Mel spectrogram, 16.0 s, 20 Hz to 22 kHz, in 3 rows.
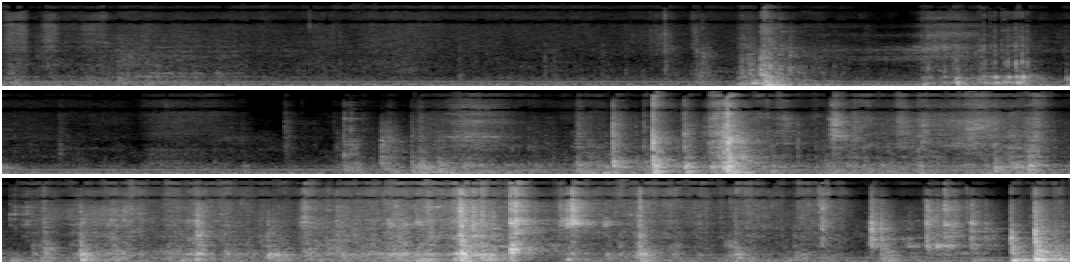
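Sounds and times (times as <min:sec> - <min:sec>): clatter of plastic parts handled: 0:08.2 - 0:16.0.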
